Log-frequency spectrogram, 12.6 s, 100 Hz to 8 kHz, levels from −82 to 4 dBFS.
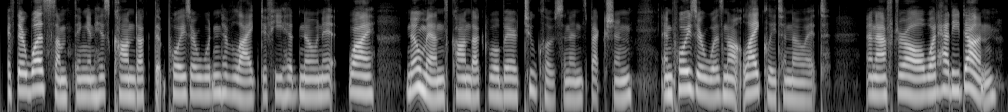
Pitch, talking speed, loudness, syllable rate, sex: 195 Hz, 200 wpm, -19 LUFS, 5.0 syllables/s, female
